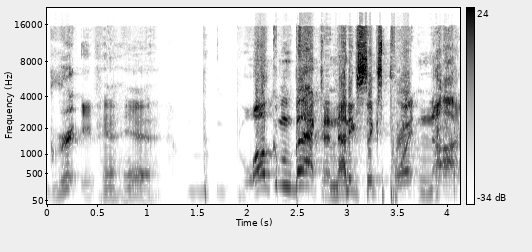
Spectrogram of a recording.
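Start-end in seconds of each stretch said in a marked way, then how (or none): 1.6-4.1 louder, higher radio announcer welcome. Acted. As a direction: sell it like a morning radio host. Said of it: "sounds like a radio voice".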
